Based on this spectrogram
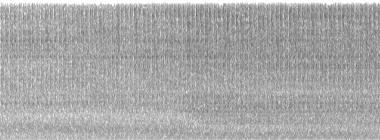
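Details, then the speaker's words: Scion iA at a salvage auction, oil checked before starting, at idle: low, steady, even beat with no knocks or misses, smooth apart from a slight shake and minor engine movement, possibly engine mounts. "as far as the engine goes it's pretty smooth I mean there is a little bit of a shake to it easy to change your mounts right"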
